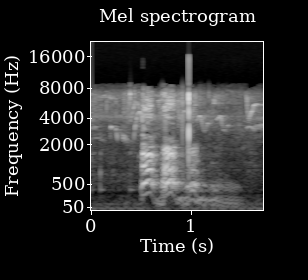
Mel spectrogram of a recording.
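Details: Five-week-old Labrador cross puppy, one of the litter of Lucy and Teddy, gives a sharp, high yip followed by a shorter second yelp, with faint bird chirps in the background.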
